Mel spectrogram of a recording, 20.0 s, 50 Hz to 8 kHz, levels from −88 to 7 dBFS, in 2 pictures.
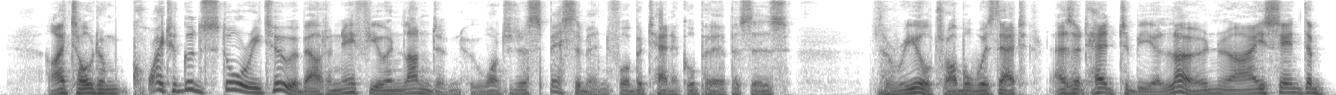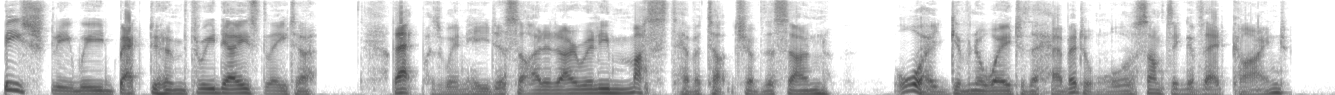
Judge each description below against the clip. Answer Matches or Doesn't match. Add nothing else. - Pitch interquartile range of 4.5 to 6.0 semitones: Matches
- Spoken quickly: Matches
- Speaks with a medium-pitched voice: Doesn't match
